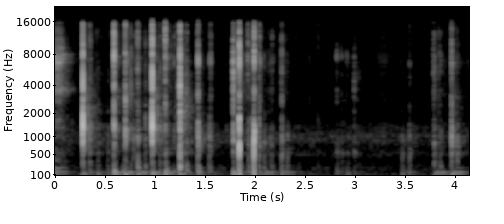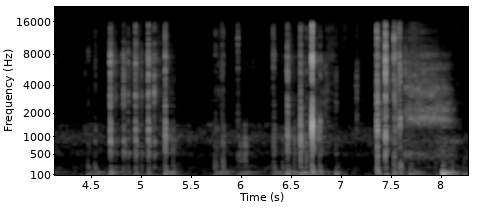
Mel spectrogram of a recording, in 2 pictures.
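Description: Typing on a computer keyboard: irregular runs of key clicks with a short lull about three seconds in.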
